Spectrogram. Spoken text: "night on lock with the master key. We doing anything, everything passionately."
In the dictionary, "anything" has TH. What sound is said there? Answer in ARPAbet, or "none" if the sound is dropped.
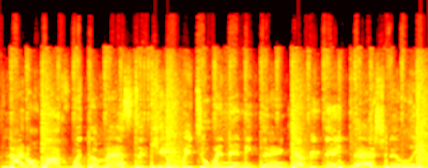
TH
